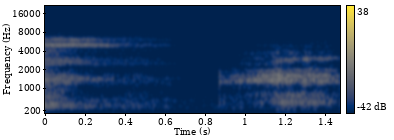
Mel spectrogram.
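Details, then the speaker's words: Two short, hissy, whistling inward sniffs through a blocked nose from a person with a cold, stuffy nose and congestion. "my uh voice sounds so funny yeah I got the code stuffy nose and uh just congested and all that stuff"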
